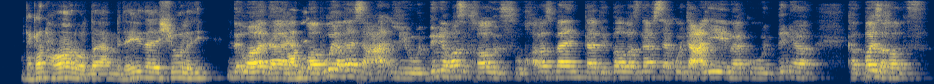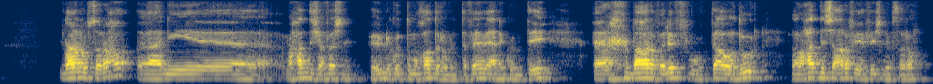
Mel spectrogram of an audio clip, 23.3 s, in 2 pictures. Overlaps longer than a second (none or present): none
